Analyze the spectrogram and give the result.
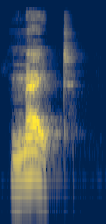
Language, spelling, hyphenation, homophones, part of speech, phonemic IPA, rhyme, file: Dutch, meid, meid, mijd / mijdt / mijt, noun, /mɛi̯t/, -ɛi̯t, Nl-meid.ogg
- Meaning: 1. girl, lass 2. maid 3. Commonly used as an address for female pets, especially female dogs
